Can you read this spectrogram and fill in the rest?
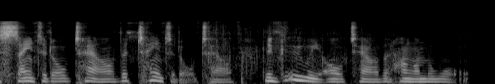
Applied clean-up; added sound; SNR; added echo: neural mask model RNNoise.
